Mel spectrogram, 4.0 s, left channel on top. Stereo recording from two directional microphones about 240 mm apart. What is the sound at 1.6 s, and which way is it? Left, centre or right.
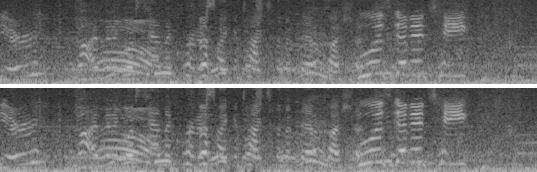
Vehicle, right.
